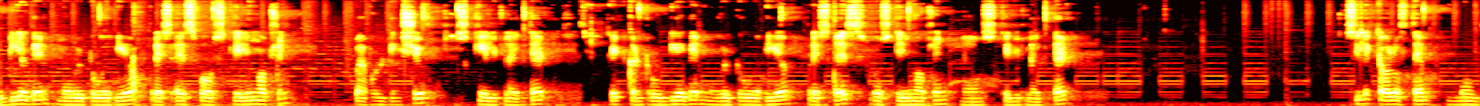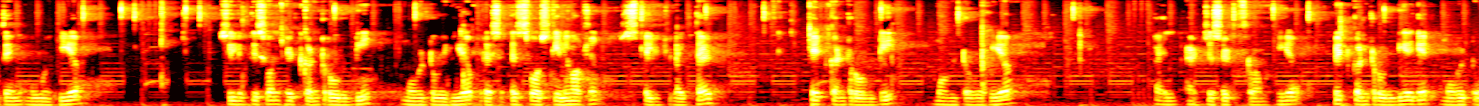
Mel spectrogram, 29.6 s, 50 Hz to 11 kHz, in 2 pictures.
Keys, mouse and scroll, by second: 0.2-1.1 drag, 1.3 s, 2.1-4.5 drag, 4.5-5.8 drag, 5.8 ctrl+d, 6.3-8.1 drag, 8.1 s, 9.0-11.6 drag, 13.5 ctrl+a, 14.2 click, 14.2-15.9 drag, 17.6 ctrl+d, 18.1 click, 19.4 s, 20.2-22.8 drag, 22.8 ctrl+d, 23.6-27.5 drag, 27.5 click, 28.1 ctrl+d, 28.6-29.5 drag.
